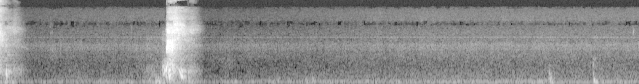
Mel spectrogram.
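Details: Two sharp sneeze bursts, the second loud and forceful, over quiet room noise with a couple of faint clicks; sneezing.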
